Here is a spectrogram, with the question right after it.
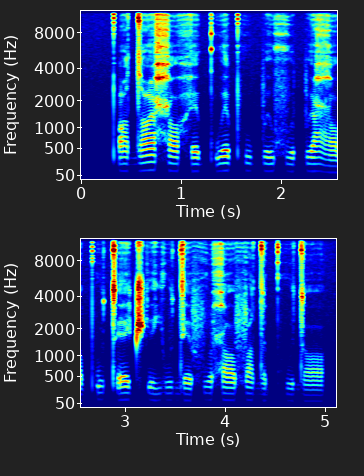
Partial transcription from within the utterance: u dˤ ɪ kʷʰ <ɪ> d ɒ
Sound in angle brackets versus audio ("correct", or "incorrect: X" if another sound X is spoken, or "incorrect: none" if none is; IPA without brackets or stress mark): correct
